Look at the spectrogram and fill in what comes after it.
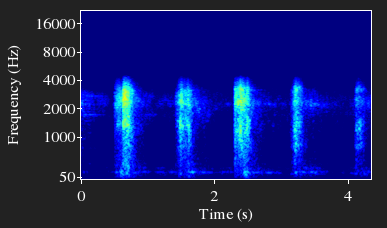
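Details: A cat sneezing repeatedly: five short, sharp, hissing bursts in quick succession, about one a second, each fading quickly.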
